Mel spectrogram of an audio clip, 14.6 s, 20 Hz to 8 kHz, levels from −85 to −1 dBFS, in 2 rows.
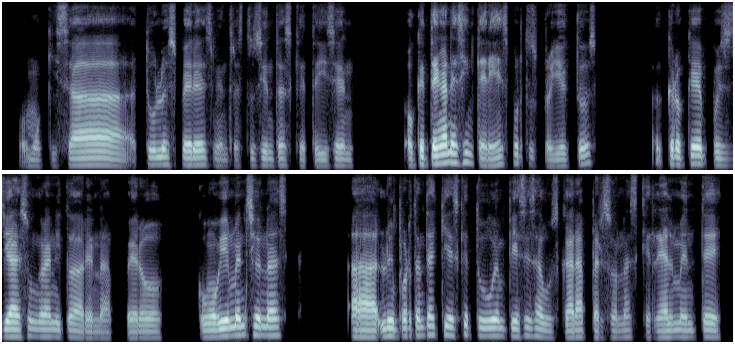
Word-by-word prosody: como 105 -1 -11
quizá 115 0 +2
tú 125 - -2
lo 130 +1 +1
esperes, 125 -1 0
mientras 105 - -13
tú - - -14
sientas 115 0 -6
que - - -12
te 105 - -11
dicen 105 0 -6 0.5
o - - -3
que - - +3
tengan 155 +3 +8
ese 165 +1 +3
interés 130 -5 -2
por 150 - -8
tus 125 - -14
proyectos, 110 +9 -5 0.7
creo 130 -2 +1
que, 145 +2 +4
pues, 115 -3 -8
ya 130 -1 +6
es 125 - -3
un 135 - -4
granito 125 -1 -1
de 115 - +1
arena. 105 - -5
Pero, 110 0 -3 0.4
como 120 +1 +2
bien 135 +3 +7
mencionas, 150 -1 +3 0.7
ah, 120 0 +5
lo 135 - +4
importante 140 +3 0
aquí 155 0 -2
es 145 - +1
que 165 - -3
tú 140 0 +1
empieces 135 0 -3
a 125 - +1
buscar 115 0 -2
a 120 - +2
personas 115 +1 -7
que - - -12
realmente 120 +1 -2
120 Hz, 190 wpm, -23 LUFS, 115-140 Hz, 0.7 s, tengan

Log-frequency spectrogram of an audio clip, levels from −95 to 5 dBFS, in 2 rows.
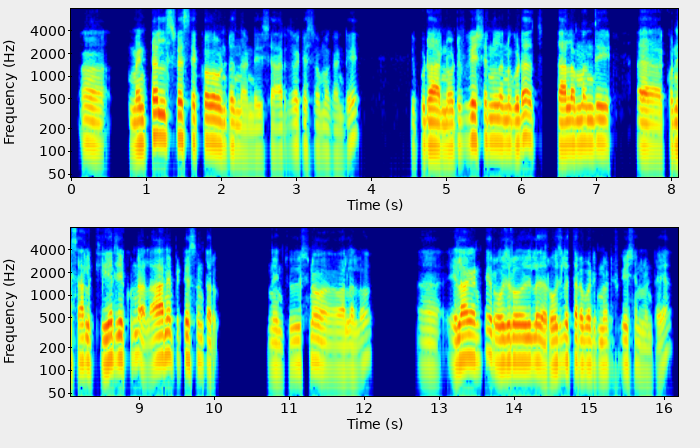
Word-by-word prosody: ఆ! 135 - -2 0.6
Mental 130 +6 +5
stress 150 -1 +2
ఎక్కువగా 135 0 +3
ఉంటుందండి 110 -4 -5
శారీరక 110 +3 -8
శ్రమకంటే. 105 -2 -11 0.8
ఇప్పుడు 125 -1 -3
ఆ - - +6 0.2
నోటిఫికేషన్లను 135 +1 0
గూడా 150 +5 +4 0.4
చాలామంది 130 +2 +3 0.9
కొన్నిసార్లు 135 +3 0
ఆహ్, - - -36
క్లియర్ 140 +3 +3
జేయకుండా 150 +1 +1
అలానే 145 +7 +4
పెట్టేస్తుంటారు. 140 -2 -3 0.7
నేను 115 -2 -5
చూసిన 125 +3 -6 0.4
వాళ్ళలో, 110 +3 -6 0.8
ఆ! - - -13 0.4
ఎలాగంటే 145 +2 +3
రోజు 130 +1 +4
రోజులు 135 0 +3 0.2
రోజుల 125 +3 0
తరబడి 125 -3 +1
నోటిఫికేషన్లుంటాయా, 120 - -9
130 Hz, 105 wpm, -21 LUFS, 120-140 Hz, 0.9 s, ఆ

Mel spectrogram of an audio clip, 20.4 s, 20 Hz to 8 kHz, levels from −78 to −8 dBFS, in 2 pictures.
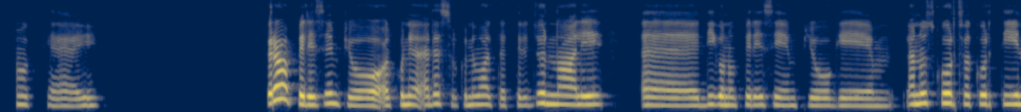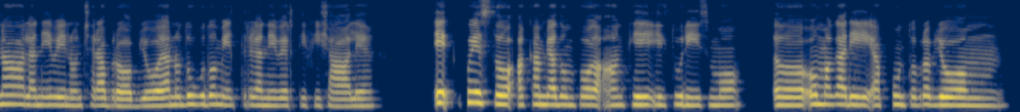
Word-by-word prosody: Okay. 205 -3 -8 1.7
Però 370 -7 +7
per 235 -2 +5
esempio 220 -4 +1
alcune 215 +2 -2
adesso 240 +1 -5
alcune 220 +2 -6
volte 230 -2 -5
al 200 - -14
telegiornale, 230 +1 0 0.3
ehm, 205 -1 -3
dicono 220 0 -1
per 220 +1 -4
esempio 205 -2 -5
che: 195 -1 -7
"L'anno 245 +2 +2
scorso 260 -1 +1
a - - -2
Cortina 240 0 0
la 220 -2 -1
neve 215 0 0
non 200 -1 -3
c'era 205 0 -3
proprio 195 0 0
e 200 - +5
hanno 215 +1 0
dovuto 230 +1 +1
mettere 220 -1 -5
la 210 -1 -1
neve 200 0 -2
artificiale," 190 -1 -5 0.4
e 280 -1 +6
questo 275 -4 +6
ha 220 - -2
cambiato 225 -1 +2
un 220 -1 -1
po' 220 +1 -1
anche 215 +1 -1
il 220 -1 +3
turismo, 210 -1 -3 0.2
o 210 +2 +3
magari 230 -2 +2
appunto 215 +1 -2
proprio, 215 -1 +4
mhmm, 200 -1 -5
215 Hz, 130 wpm, -21 LUFS, 205-230 Hz, 1.7 s, Però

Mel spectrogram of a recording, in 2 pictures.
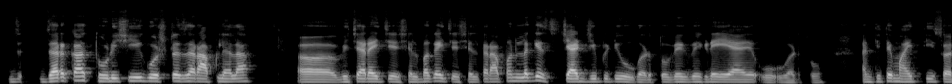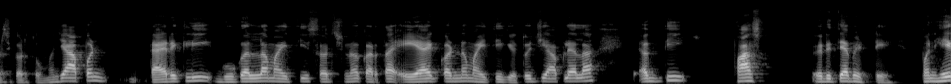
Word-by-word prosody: जर 120 - -11 0.3
जर 150 +3 +7
का 185 0 +7
थोडीशी 145 +2 +1
गोष्ट 150 -1 +1
जर 145 -1 +3
आपल्याला, 140 +1 +2 0.5
अ, - - -2 0.4
विचारायची 130 +1 +2
असेल, 120 +1 -5
बघायची 145 -3 0
असेल, 120 0 -7
तर 135 - -1
आपण 130 +5 -2
लगेच 165 0 0
ChatGPT 135 0 +3
उघडतो, 115 -1 -4
वेगवेगळे 120 0 -2
एआय 115 -1 +1
उ 105 -1 -8
उघडतो, 95 0 -12 0.4
आणि 120 0 -6
तिथे 135 +3 0
माहिती 125 0 -4
सर्च 125 - -3
करतो. - - -9
म्हणजे 115 +10 -4
आपण 155 +3 +3 0.5
डायरेक्टली 140 +9 +2 0.2
Googleला 140 +5 +2
माहिती 140 0 -4
सर्च 125 -2 -6
न 135 +2 -4
करता, 130 +2 0
एआयकडनं 140 +4 +2
माहिती 120 -3 -4
घेतो, 105 +4 -5
जी 150 - -2
आपल्याला 145 +4 +1 0.5
अगदी 150 +7 -1 0.5
फास्टरीत्या 155 -3 +2
भेटते. 110 -9 -4 0.3
पण 140 0 0
हे 165 +5 +7
135 Hz, 140 wpm, -25 LUFS, 125-150 Hz, 0.5 s, जर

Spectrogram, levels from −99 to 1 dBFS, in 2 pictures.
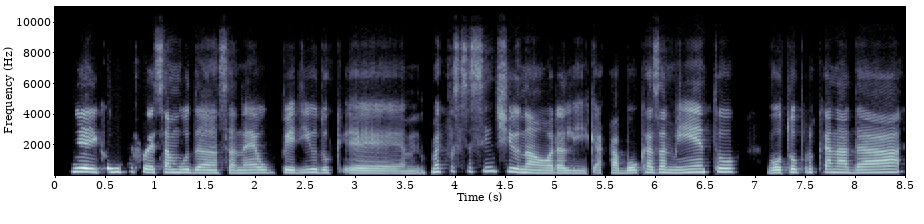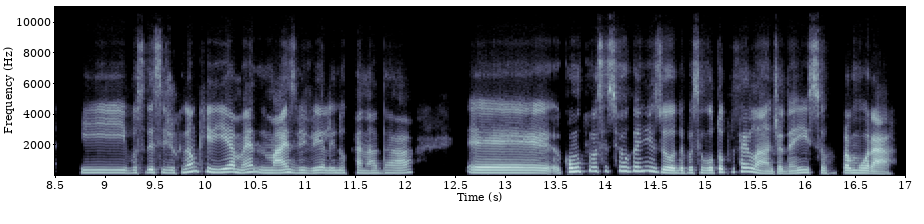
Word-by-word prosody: E 240 0 +6
aí 220 -2 +9
como 220 +2 +4
é - - +2
que 235 0 -14
foi 210 - +4
essa 195 +1 0
mudança, 175 -3 -1
né, 170 +2 -1
o 180 -1 -3
período 185 0 0
que - - -12
é 145 -2 -2
como 140 +11 -3
você 265 0 -10
sentiu 250 -2 -1
na 185 -4 +2
hora 160 0 0
ali 155 -2 -4
que - - -8
acabou 165 0 -2
o - - -6
casamento 200 +5 0 0.3
voltou 180 +4 +1
pro 205 +1 -5
Canadá, 190 0 +1 0.3
e 175 0 -3
você 170 +1 -8
decidiu 185 -2 -2
que - - -11
não 240 +4 +2
queria, 225 -4 +2
né, 190 +4 +1
mais 170 -1 +2
viver 165 0 -3
ali 160 -1 -3
no 160 - -4
Canadá. 160 +2 -5 0.5
Eh, 170 -2 +3
como 250 +2 +4
que 250 - -22
você 270 0 -3
se 270 +2 -3
organizou? 270 - +2
Depois 165 +2 -3
você 175 - -5
voltou 165 +5 +2
pra 215 - -12
Tailândia, 145 - +1
não 140 +2 -4
é 160 - -1
isso? 175 -3 -3
Pra 165 - +4
morar. 160 -4 +3
180 Hz, 190 wpm, -22 LUFS, 165-210 Hz, 0.5 s, aí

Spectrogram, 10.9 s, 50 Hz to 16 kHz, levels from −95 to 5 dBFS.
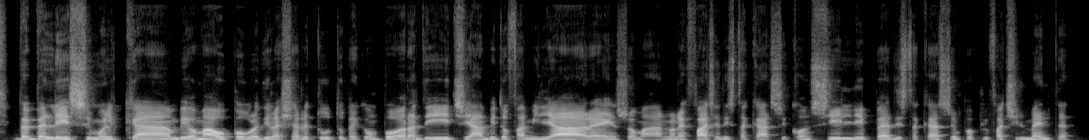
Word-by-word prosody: "Be 125 0 +1
bellissimo 130 +1 +3
il 115 -1 -2
cambio, 135 -3 +3
ma 115 0 +7
ho 110 0 0
paura 120 +1 +1
di 115 - -4
lasciare 110 -1 -3
tutto." 125 -3 -6
Perché 100 -1 -9
ho - - -3
un 100 -2 -5
po' 110 +1 +2
radici, 110 +2 0
ambito 105 0 0
familiare, 100 0 +3
insomma 90 -2 -5
non 95 +3 -5
è - - -1
facile 100 -1 0
distaccarsi. 95 - -6
Consigli 140 +7 -3
per 110 -1 0
distaccarsi 110 +1 -6
un 110 - -6
po' 110 - -9
più 115 - -15
facilmente? 120 +5 -5
110 Hz, 160 wpm, -25 LUFS, 105-125 Hz, -, ma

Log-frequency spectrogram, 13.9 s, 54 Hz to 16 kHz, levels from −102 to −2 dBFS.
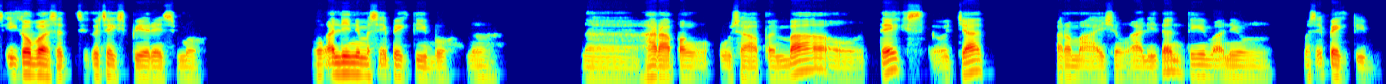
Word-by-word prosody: ikaw 115 +3 +8
ba 110 - +12
sa 95 - -1 0.3
kung - - 0
sa - - +1
experience 90 -2 0
mo 90 -1 -7 1.2
Kung 105 - -4
alin 120 +1 +5
yung 110 - -1
mas 105 - +2
epektibo 90 -2 -4 0.3
'no? 95 -1 -10 0.9
Na 90 - -7 0.5
harapang-usapan 95 -2 -1
ba, 130 - +4
o 85 -2 -9 0.2
text, - - +4
o 90 - -9
chat, 140 +2 +5 0.7
para 95 - -2
maayos 90 0 -3
yung 95 - -9
alitan. 90 -7 -2
Tingin 105 -1 -3
mo, - - -4
ano 95 - -6
yung 95 0 -9 0.5
mas - - -5
effective? 85 -1 -1
95 Hz, 130 wpm, -25 LUFS, 90-100 Hz, 1.2 s, ba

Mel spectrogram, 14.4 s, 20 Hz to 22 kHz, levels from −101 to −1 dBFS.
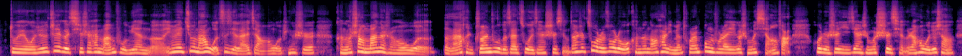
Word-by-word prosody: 对， 220 -3 +1
我 200 0 0
觉 230 +3 +1
得 255 - +1
这 305 +3 0
个 240 -3 +7
其 230 +2 -1
实 245 - -3
还 245 0 0
蛮 220 -1 +2
普 215 -6 -2
遍 190 -1 -3
的， - - -7
因 240 0 -1
为 265 0 +3
就 295 +4 -2
拿 255 -1 +4
我 250 - +2
自 255 - -5
己 205 -5 -2
来 155 +1 -1
讲， 165 -4 -5
我 160 -1 -4
平 195 +5 -5
时 190 -1 -3 0.3
可 200 - -6
能 195 +2 +1
上 245 +1 +4
班 245 +2 +5
的 255 -3 +2
时 200 - -5
候， 180 -1 -2
我 165 - -2 0.2
本 180 -3 -4
来 170 +6 +1
很 220 -3 -3
专 235 +4 +3
注 250 -1 +3
地 200 -3 -1
在 205 0 0
做 205 0 0
一 185 - 0
件 195 +1 -4
事 210 0 -3
情， 270 +8 -6
但 240 +1 0
是 270 - -1
做 300 +4 0
着 250 - +4
做 265 0 +2
着， 235 - +5
我 210 - +3
可 230 +1 -3
能 220 +1 0
脑 220 +2 0
海 255 -1 +2
里 195 - -2
面 180 +1 -1
突 230 - -8
然 230 +1 +2
蹦 265 -1 +3
出 220 -2 -1
来 210 - +2
一 200 -1 0
个 215 +1 -1
什 195 - -5
么 205 - -1
想 200 -4 -3
法， 205 - -1 0.3
或 240 -2 +2
者 205 -3 +2
是 220 +3 +1
一 195 -2 -4
件 215 -1 +1
什 195 - -3
么 205 - 0
事 225 +1 +2
情， 200 - -5
然 190 - 0
后 230 - +2
我 195 -2 +2
就 215 - +4
想 205 -3 -2
215 Hz, 345 characters per minute, -22 LUFS, 195-240 Hz, 0.3 s, 个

